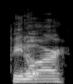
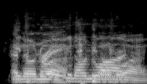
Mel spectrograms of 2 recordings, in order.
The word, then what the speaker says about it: Pinot Noir: How you pronounce it? Pinot Noir. Pinot Noir.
